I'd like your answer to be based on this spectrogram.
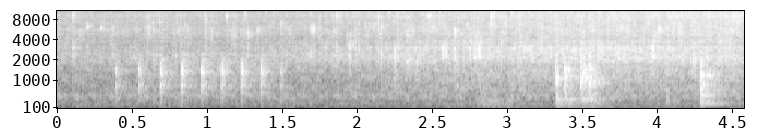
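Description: Ground tomato paste frying in a pan for an Andhra-style fish curry, starting with a quick run of soft regular pops and then spreading into a louder, steady close-up sizzle with bursts of spattering.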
